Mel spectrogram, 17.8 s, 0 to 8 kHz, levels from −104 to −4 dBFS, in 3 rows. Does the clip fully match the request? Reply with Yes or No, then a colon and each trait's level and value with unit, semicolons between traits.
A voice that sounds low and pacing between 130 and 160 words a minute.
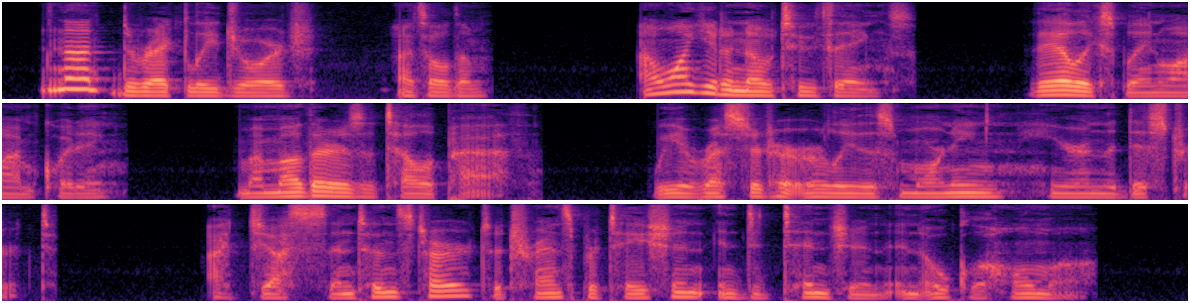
Yes: low, 115 Hz; average, 145 wpm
